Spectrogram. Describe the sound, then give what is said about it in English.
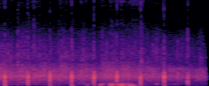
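Audience applause, a steady crowd patter with one set of sharp claps standing out in an even, quick rhythm. A brief murmur of voices rises partway through. “And we're clapping for you too, Sydney, if you're watching at Georgia, okay?”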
